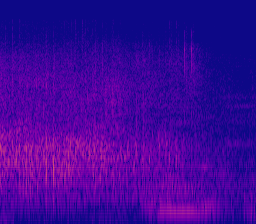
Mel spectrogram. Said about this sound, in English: All right, clap your hands.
